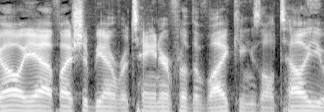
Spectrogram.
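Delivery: ordinary talk, nothing marked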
